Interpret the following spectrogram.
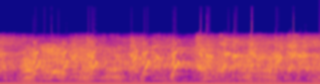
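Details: A backyard romp of collie puppies with the adults Tesla, Braedyn and Tennyson, who is the family talker, with the puppies joining in. Dense, overlapping yips and short barks pour out without a break, some sliding upward into whiny tones.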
